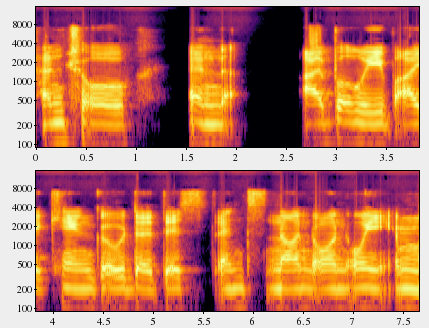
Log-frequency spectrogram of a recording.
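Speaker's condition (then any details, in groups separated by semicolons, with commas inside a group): Cerebral palsy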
